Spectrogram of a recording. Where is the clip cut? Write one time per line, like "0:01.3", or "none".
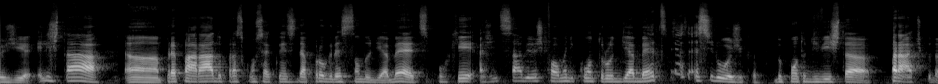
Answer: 0:01.2
0:05.5
0:07.7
